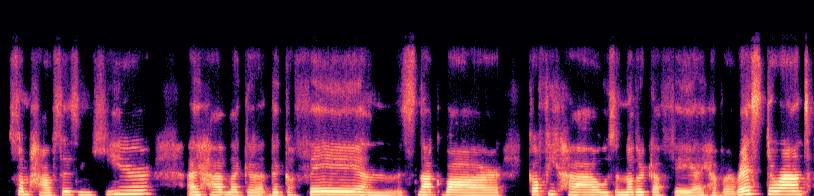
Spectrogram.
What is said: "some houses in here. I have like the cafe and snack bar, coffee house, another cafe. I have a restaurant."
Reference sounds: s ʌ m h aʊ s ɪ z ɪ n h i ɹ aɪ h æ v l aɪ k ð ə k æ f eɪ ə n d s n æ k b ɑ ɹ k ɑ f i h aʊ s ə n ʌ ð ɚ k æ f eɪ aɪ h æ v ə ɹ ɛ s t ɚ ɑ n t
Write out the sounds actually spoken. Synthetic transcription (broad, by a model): s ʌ m h aʊ s ɪ z ɪ n h i ɹ aɪ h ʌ v l aɪ k ð ə k æ f eɪ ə n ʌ s n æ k b ɑ ɹ k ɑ f i h aʊ s ə n ʌ ð ɚ k æ f eɪ aɪ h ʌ v ə ɹ ɛ s t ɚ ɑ n t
